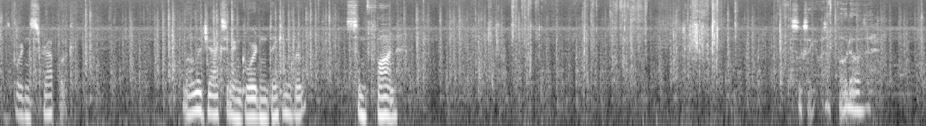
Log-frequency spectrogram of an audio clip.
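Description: Paper rustles and crinkles as pages are turned and handled.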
